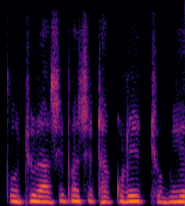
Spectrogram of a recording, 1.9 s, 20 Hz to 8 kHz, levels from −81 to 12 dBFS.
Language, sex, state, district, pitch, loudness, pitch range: Bengali, female, West Bengal, Purulia, 210 Hz, -24 LUFS, 200-220 Hz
